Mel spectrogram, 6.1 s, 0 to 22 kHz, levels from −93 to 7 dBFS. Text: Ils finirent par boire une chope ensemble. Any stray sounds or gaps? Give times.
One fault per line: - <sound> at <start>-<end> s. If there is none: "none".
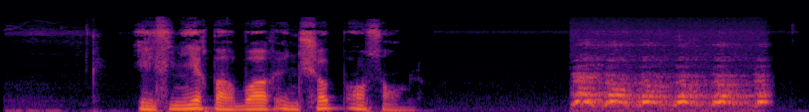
- bark at 4.3-5.8 s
